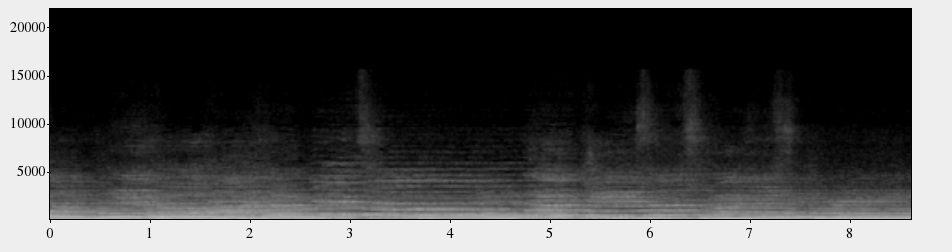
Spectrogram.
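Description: A choir singing slow, sustained music in several parts, holding each chord for about a second before moving on.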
